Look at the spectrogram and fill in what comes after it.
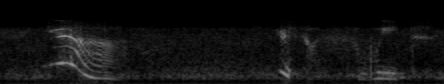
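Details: Pet cat indoors, a female, giving one drawn-out meow that starts high and slides downward, followed a couple of seconds later by softer short chirping sounds mixed with quiet voices.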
